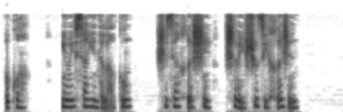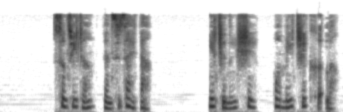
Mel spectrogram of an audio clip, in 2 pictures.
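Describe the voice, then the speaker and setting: A woman narrating an audio story with a steady, measured reading. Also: fairly high pitch, vocal fry, husky, no room sound. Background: faint music.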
